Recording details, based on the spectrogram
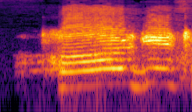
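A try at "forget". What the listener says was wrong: फिर फॉरगेट ऐसे नहीं, इसको ऐसे बोलोगे फॉरगेट. फॉरगेट, फॉरगेट लंबा ऐसे फोर तक नहीं बोलोगे, फॉरगेट.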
